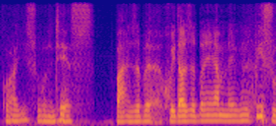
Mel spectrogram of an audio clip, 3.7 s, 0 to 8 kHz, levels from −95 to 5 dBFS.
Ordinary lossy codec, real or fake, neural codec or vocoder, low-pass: none; fake; codec, 16 kHz in and 24 kHz out, 0.4 kbps, LongCat-Audio-Codec, fine tuned four codebook decoder; 7.2 kHz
